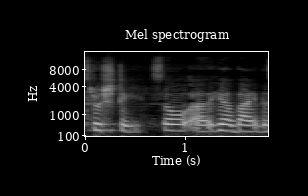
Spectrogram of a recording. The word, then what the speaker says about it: Srushti: So in Marathi, the word Ri is pronounced as Ru. So that is why the pronunciation goes SRUSHTI.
